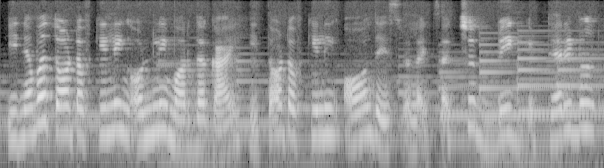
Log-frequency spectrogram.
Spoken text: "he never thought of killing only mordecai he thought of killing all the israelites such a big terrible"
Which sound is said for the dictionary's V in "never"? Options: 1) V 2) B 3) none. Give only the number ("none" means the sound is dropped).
1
